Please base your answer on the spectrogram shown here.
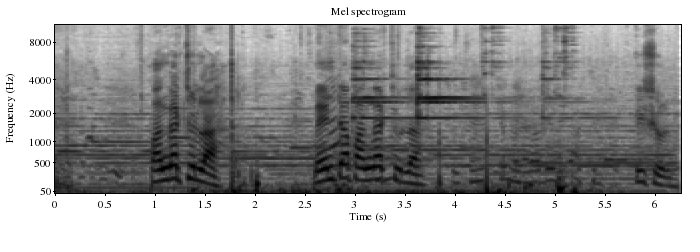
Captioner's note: bell; bell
